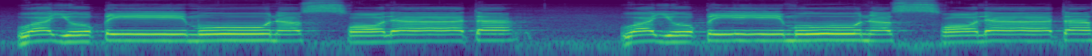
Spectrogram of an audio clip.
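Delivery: الصَّلَاةَ with a heavy, hissing ص; teacher shows the heavy sad; heavy whistling sad. Shown as a demonstration. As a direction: make the ص in الصَّلَاةَ whistle and thicken. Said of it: "صاد پہ سیٹی کی آواز نکالیں اور موٹا کرنا ہے".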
